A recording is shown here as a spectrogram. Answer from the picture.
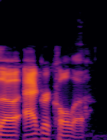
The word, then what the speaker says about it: Agricola: Not the Grick. It is Agricola.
